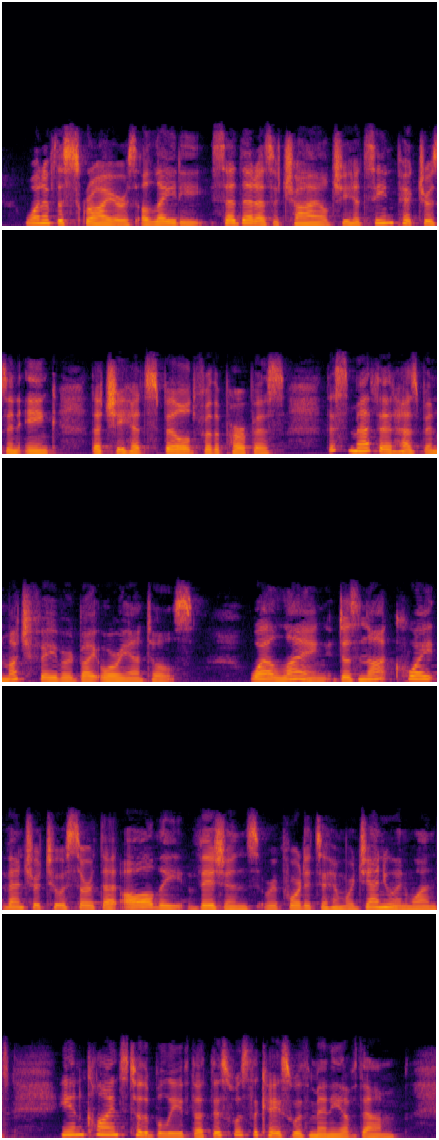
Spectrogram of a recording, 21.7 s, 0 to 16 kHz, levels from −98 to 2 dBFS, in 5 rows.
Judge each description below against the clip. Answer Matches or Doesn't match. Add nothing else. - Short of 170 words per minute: Doesn't match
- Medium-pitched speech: Doesn't match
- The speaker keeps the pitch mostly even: Doesn't match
